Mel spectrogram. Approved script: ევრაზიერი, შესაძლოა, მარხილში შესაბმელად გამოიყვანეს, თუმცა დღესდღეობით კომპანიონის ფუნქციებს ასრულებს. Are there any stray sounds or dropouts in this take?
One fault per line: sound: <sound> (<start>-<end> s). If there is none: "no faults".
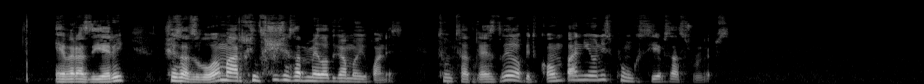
no faults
